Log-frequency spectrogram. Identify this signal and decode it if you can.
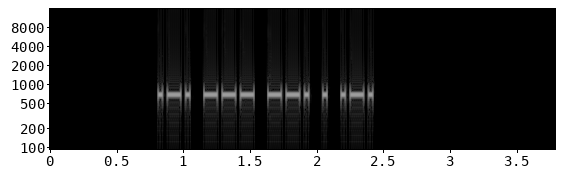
Morse code, heard as a keyed tone, about 34 wpm, 700 Hz. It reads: ROGER
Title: USA Common Names - 35wpm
